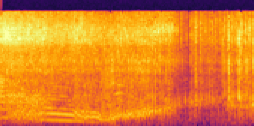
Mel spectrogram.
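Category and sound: human body sound, fart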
